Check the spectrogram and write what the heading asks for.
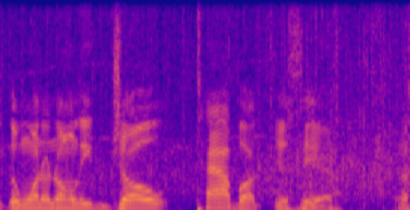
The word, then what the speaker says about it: Talbot: And making his directorial debut, the one and only Joe Talbot is here. Did I say it correctly, Joe? Talbot, yeah.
